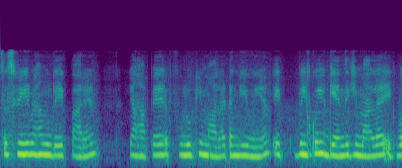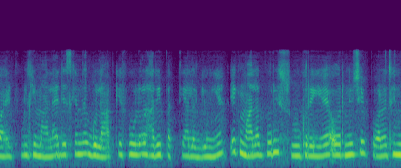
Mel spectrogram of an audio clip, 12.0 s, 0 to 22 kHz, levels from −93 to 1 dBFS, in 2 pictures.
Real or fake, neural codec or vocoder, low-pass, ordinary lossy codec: fake; vocoder, 44.1 kHz, 128 mel bands, Pupu-Vocoder; 7.2 kHz; none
